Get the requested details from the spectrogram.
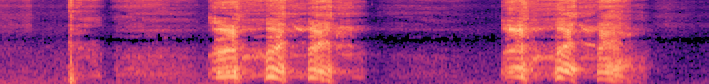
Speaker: Yeah. Swallowed the coffee wrong.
